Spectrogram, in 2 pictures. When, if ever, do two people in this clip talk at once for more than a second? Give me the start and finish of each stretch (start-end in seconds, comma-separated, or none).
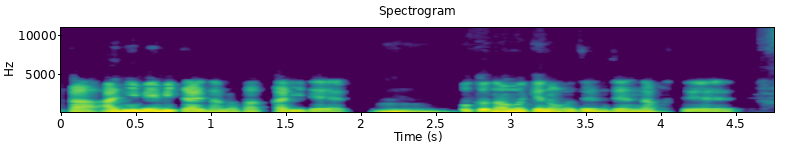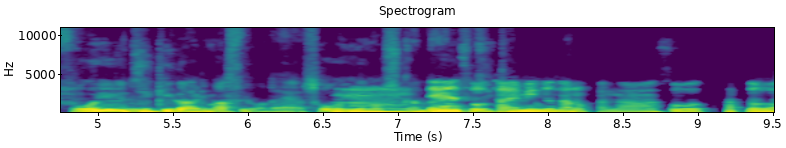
6.5-8.2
